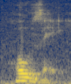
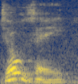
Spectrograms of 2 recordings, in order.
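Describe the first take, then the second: First: The name has a Spanish pronunciation. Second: The name has a Portuguese pronunciation. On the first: The speaker calls it wrong. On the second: The speaker is Portuguese. The speaker calls it right. "That's why I say Jose"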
